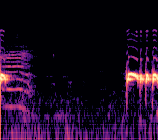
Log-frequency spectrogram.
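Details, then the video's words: Local zebra dove lure song meant to set other zebra doves singing: a single drawn-out, fading coo, a two-second silence, then a fast stuttering trill of cooing notes. "pancingan perkutut lokal gacor AMPUH pandai BIKIN semua BURUNG PERKUTUT GACOR RAJIN BUNYI"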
